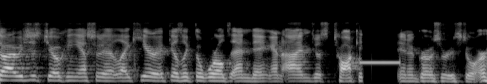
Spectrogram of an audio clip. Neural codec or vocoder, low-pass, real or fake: none; 7.2 kHz; real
